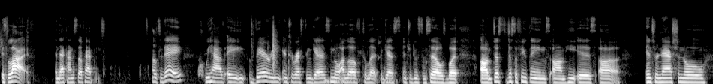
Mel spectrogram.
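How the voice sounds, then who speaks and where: A woman with a low-pitched voice speaks as a podcast host. Her delivery is informal and conversational, halting at times, with words repeated for emphasis. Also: steady tone, slight background noise.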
